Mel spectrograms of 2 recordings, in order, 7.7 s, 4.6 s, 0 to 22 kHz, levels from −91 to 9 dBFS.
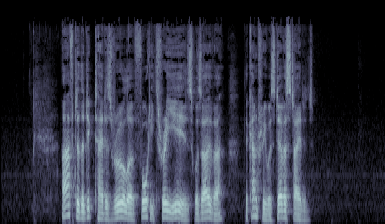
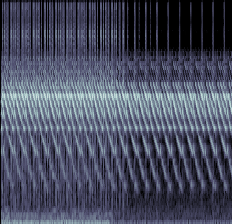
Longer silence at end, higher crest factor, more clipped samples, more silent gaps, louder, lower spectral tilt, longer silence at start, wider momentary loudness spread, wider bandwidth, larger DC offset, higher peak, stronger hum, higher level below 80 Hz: first, 1.45 s vs 0 s; first, 18 dB vs 6 dB; second, under 0.1% vs 4%; neither; second, -18 LUFS vs -3 LUFS; first, -3.5 dB/octave vs 3 dB/octave; first, 0.8 s vs 0 s; first, 9 LU vs 4 LU; second, 16 kHz vs over 20 kHz; neither; about the same, -2 dBFS vs 0 dBFS; neither; second, -56 dBFS vs -42 dBFS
